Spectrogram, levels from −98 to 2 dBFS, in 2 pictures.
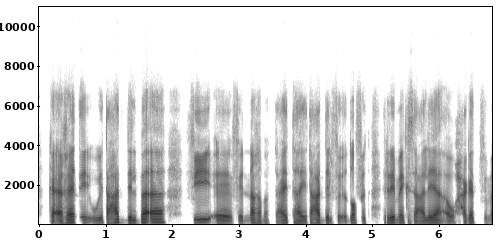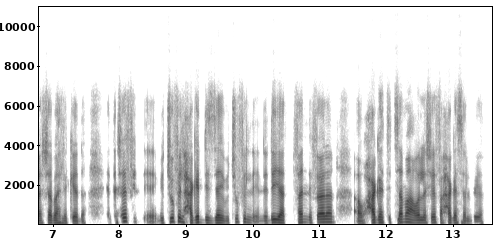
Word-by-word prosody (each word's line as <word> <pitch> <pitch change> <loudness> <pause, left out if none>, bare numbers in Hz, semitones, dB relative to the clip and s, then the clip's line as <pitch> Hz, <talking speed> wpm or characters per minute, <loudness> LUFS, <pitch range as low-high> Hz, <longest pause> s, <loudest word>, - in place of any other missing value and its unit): كأغاني 130 +4 +3
ويتعدل 120 +1 +1
بقى 140 +3 +6 0.3
في، 140 +2 +2 0.3
آآ، - - -4
في 105 - -9
النغمة 115 0 -1
بتاعتها، 115 +2 -1
يتعدل 115 +3 +1
في - - -8
إضافة - - -2 0.3
Remix 125 -1 +2
عليها 115 +6 +3
أو - - -2
حاجات 125 +1 0
في 120 - -18
ما 115 -2 -5
شابه 115 0 -2
لكده، 105 -2 -6 0.3
أنت - - -12
شايف 185 +1 -2 0.2
إن - - -8
بتشوف 160 +11 -5
الحاجات 145 -4 +2
دي 125 - -7
إزاي؟ 120 0 0
بتشوف 155 +10 -12
إن 135 -4 -10
إن 105 0 -10
ديّة 135 +1 +3
فن 135 -1 -3
فعلًا 145 +3 +2 0.4
أو 95 -1 0
حاجة 135 +7 +3
تتسمع 145 +2 0
والّا 125 +1 0
شايفها 125 +2 -5
حاجة 120 -1 0
سلبيّة؟ 100 -2 -9
120 Hz, 170 wpm, -27 LUFS, 110-135 Hz, 0.4 s, بقى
